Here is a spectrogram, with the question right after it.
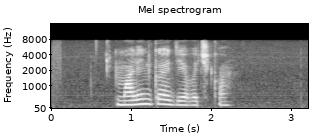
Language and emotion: Russian, neutral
